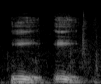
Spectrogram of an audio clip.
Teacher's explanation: E is a closed, we say closed vowel.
